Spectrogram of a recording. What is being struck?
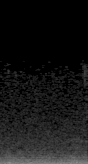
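Nothing is struck.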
